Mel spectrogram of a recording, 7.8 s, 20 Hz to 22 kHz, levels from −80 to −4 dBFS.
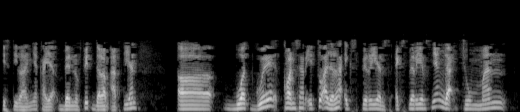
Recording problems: garbled, watery; badly; nothing above 4 kHz

